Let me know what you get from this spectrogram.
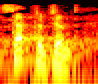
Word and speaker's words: Septuagint: We know the Old Testament is written in Hebrew, but there was a Greek version of it produced, and it's called the Septuagint, or some people pronounce it Septuagint.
